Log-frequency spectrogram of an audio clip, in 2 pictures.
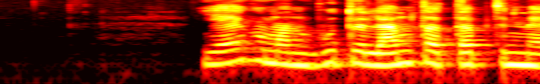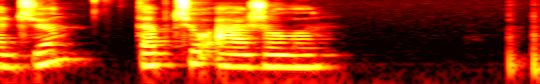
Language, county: Lithuanian, Šiauliai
